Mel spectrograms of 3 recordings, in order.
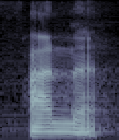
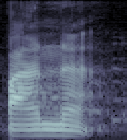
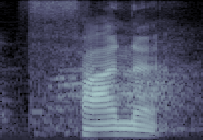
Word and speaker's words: fana: Pak Bu, dunia mah finally memang sifat dunia mah fana. Apa? Bukan pana, fana. Coba pronunciation-nya yang benar ya. Pelafadzan teh pana. Fana, dunia itu fana. F.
